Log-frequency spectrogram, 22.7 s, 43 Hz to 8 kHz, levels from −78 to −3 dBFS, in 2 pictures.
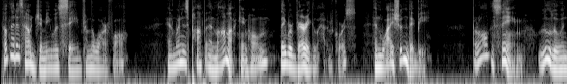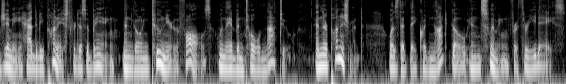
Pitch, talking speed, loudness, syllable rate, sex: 130 Hz, 185 wpm, -20 LUFS, 4.7 syllables/s, male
